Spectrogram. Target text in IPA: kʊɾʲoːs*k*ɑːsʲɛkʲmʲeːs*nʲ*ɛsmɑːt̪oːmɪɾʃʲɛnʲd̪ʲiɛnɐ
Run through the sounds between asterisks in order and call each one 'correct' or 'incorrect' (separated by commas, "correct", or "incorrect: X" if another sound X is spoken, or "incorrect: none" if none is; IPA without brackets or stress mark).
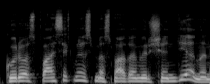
incorrect: p, incorrect: mʲ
